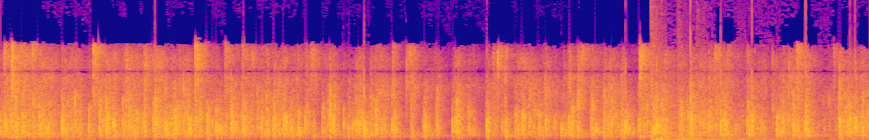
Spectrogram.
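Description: Hail pelting the canvas roof and walls of a yurt: a dense, loud patter of countless small hits. A deeper rumble joins in about two-thirds of the way through.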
